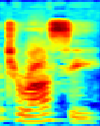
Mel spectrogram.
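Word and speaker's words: Taurasi: Even though a lot of people think it is Diana Terousei, how do you pronounce that? Diana Terasi.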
